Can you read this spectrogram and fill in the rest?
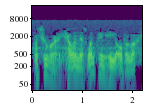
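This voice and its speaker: An actor playing a protective, stubborn husband in an old radio drama, earnest and indignant. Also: male voice, low voice, quick pace, lightly acted. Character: protective middle-aged husband, stubborn and brave. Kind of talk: 1940s radio acting. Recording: tinny old radio broadcast with audible hiss.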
